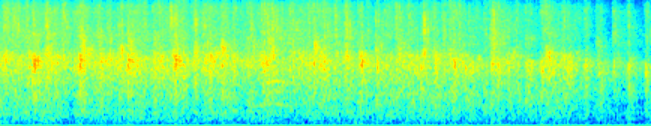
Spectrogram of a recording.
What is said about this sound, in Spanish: Ah, gloria a Dios. Debo un aplauso al Señor.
